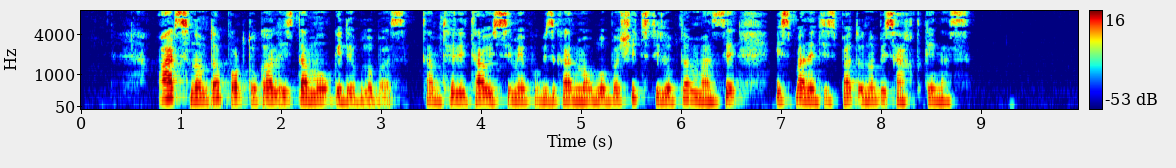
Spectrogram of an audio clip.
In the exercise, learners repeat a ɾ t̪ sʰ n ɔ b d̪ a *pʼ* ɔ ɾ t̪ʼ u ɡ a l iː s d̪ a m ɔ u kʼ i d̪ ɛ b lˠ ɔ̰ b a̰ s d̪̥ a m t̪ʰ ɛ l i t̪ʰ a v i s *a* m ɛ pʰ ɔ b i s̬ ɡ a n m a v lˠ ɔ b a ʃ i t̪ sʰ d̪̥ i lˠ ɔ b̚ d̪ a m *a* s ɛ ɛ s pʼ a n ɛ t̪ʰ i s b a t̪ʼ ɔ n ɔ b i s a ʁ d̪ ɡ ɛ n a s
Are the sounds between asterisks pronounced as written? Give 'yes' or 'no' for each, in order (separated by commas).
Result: yes, no, yes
